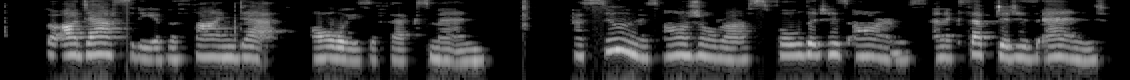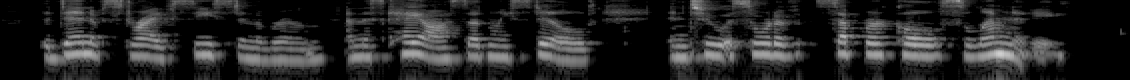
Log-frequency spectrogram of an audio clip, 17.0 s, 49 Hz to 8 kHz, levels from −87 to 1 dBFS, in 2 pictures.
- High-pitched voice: Yes, high, 220 Hz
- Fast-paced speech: No, average, 140 wpm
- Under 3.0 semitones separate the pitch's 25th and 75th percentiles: No, average, 4.0 semitones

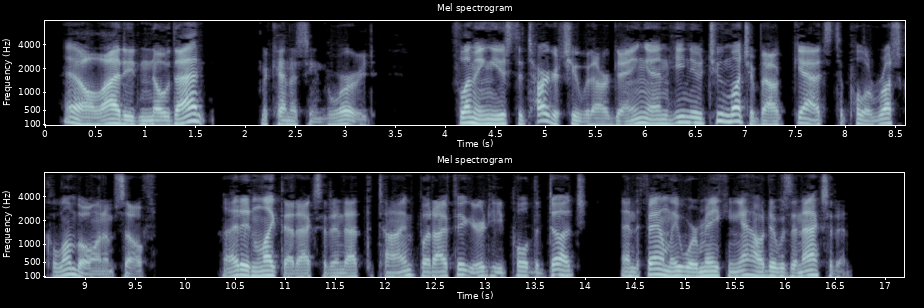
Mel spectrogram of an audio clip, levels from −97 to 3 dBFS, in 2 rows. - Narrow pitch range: No, average, 4.6 semitones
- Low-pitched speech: Yes, low, 115 Hz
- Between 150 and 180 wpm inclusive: No, average, 190 wpm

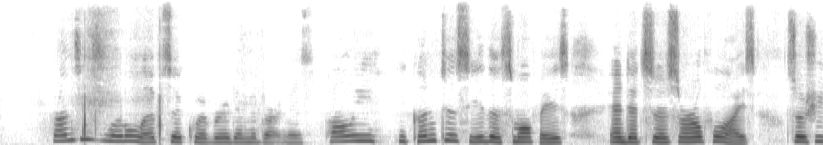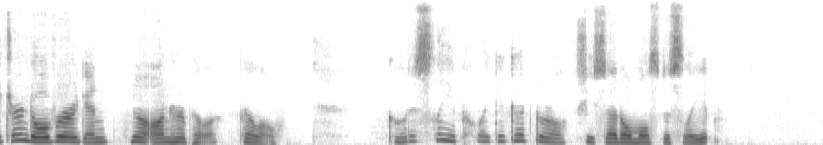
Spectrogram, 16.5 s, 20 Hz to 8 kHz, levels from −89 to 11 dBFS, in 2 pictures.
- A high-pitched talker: Yes, high, 240 Hz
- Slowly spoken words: Yes, slow, 130 wpm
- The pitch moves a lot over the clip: No, average, 3.8 semitones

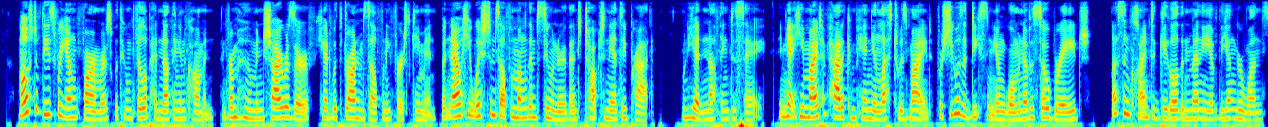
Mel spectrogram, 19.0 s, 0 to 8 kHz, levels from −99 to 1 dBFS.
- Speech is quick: Yes, fast, 260 wpm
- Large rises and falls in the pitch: No, average, 3.2 semitones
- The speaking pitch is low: No, high, 215 Hz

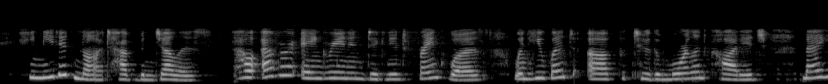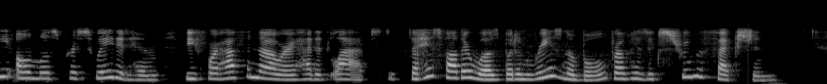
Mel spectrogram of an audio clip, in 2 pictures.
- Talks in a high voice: Yes, very high, 260 Hz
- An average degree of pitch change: Yes, average, 4.5 semitones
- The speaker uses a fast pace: No, average, 145 wpm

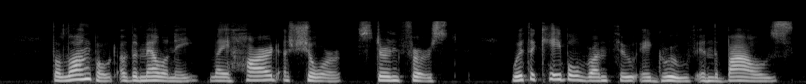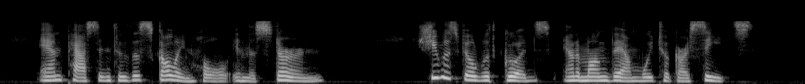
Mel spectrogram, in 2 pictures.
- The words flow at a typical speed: Yes, average, 155 wpm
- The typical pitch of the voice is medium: Yes, medium, 175 Hz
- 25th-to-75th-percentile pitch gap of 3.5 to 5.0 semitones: No, average, 2.9 semitones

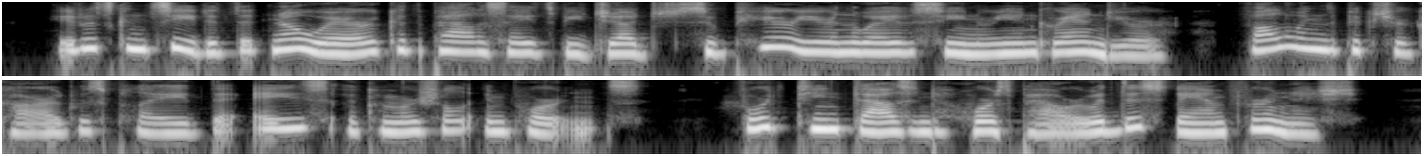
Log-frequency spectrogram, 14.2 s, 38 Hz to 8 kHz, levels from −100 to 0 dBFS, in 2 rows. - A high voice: Yes, high, 210 Hz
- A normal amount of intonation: Yes, average, 3.7 semitones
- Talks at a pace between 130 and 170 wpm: Yes, average, 150 wpm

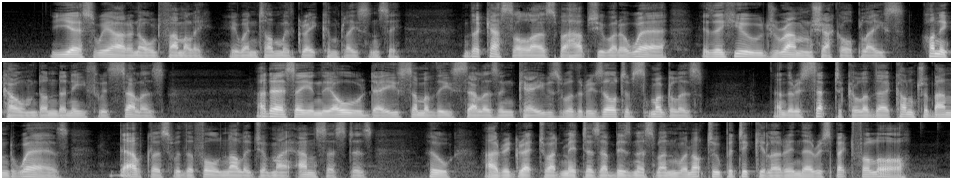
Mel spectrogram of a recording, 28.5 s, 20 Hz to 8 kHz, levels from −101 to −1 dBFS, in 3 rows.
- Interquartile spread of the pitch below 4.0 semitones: Yes, average, 2.9 semitones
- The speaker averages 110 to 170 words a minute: Yes, average, 165 wpm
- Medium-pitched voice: No, very low, 95 Hz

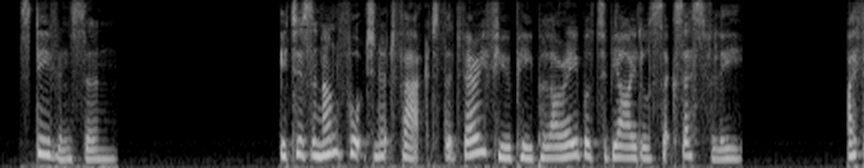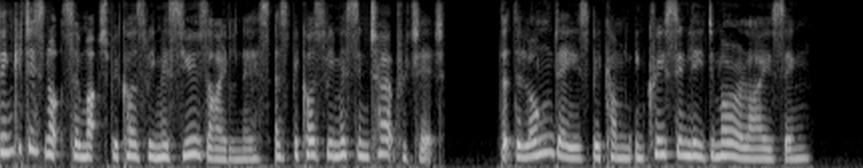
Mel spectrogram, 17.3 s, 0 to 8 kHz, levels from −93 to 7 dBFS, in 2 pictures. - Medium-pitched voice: No, high, 215 Hz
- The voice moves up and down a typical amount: Yes, average, 4.4 semitones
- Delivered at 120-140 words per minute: Yes, slow, 135 wpm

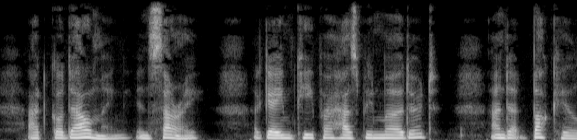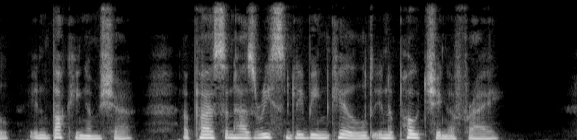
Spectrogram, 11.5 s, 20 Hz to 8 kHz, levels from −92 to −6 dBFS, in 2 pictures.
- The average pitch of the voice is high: No, medium, 165 Hz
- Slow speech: Yes, slow, 125 wpm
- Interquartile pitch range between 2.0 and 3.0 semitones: Yes, narrow, 2.5 semitones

